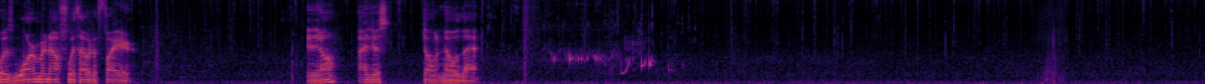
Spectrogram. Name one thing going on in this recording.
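A campfire crackles softly.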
